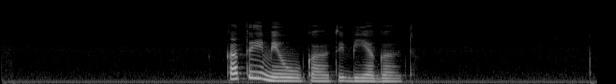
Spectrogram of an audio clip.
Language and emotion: Russian, neutral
